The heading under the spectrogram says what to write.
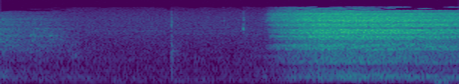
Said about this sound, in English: And that last time when you just got kicked out again, there was nobody in the room but myself, only my microphone, and I was hearing heavy breathing again. So I know somebody's physically watching at this point.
